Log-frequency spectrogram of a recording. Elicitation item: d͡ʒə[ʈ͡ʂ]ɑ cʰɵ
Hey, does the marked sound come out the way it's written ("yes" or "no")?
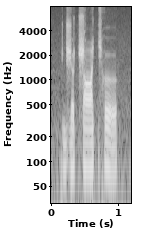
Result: yes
